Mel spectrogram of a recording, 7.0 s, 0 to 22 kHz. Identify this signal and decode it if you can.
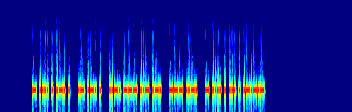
Morse code, heard as a keyed tone, about 52 wpm, 700 Hz. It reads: THERE ARE FOUR OF THESE.
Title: Sentences from Top 1000 Words - Review Part 1 - 50wpm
